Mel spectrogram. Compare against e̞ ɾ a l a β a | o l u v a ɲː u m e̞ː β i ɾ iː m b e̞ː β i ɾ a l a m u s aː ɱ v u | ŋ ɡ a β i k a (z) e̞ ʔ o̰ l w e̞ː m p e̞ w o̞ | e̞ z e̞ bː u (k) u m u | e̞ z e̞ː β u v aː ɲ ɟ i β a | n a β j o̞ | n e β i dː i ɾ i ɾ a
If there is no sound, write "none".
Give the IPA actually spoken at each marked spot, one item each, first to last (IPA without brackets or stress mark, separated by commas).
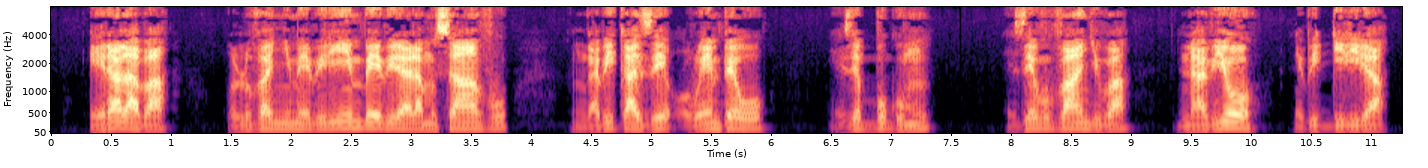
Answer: z, ɡ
